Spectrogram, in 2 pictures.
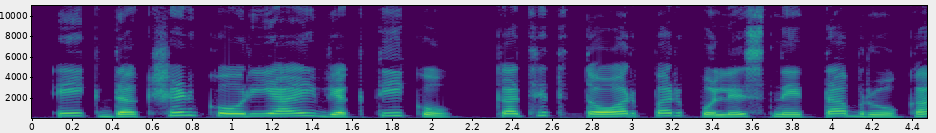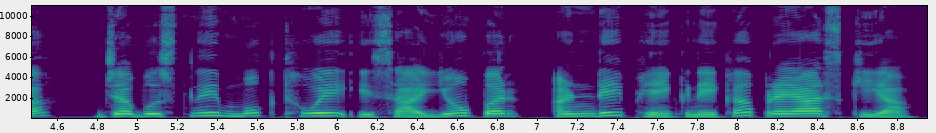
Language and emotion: Hindi, neutral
